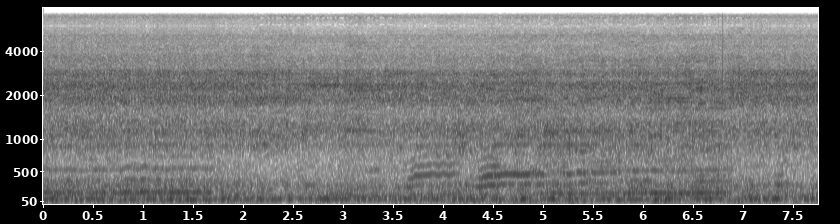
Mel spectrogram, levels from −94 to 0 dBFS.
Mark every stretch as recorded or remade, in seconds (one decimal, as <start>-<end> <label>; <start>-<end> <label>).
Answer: 0.0-2.1 recorded; 2.1-3.5 remade; 3.5-4.5 recorded; 4.5-7.0 remade; 7.0-7.8 recorded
